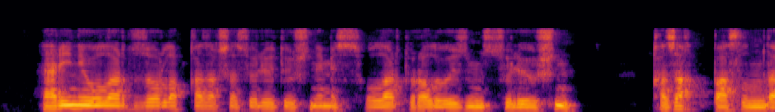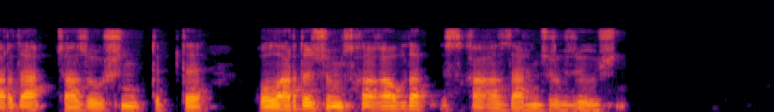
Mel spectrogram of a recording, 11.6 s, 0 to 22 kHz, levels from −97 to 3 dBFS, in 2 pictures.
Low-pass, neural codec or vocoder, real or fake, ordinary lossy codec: 7.2 kHz; vocoder, 22.05 kHz, 80 mel bands, WaveNeXt; fake; none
